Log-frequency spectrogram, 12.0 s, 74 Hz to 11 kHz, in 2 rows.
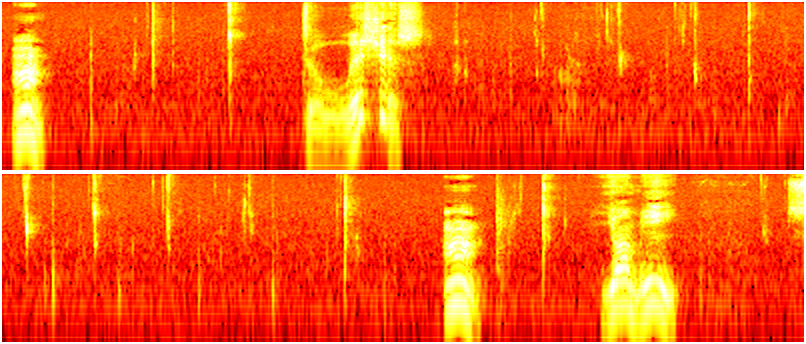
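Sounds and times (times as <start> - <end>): person chewing crunchy food: 3.3 - 8.8
mouth clicks: 9.9 - 10.3.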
